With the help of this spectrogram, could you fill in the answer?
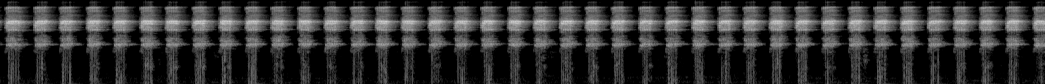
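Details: Walang kecek katydid, an insect that calls when night falls, recorded as natural tutor sound for training songbirds: loud, shrill, high-pitched chirps pulsing steadily about four times per second, evenly spaced throughout, with no other sounds.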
